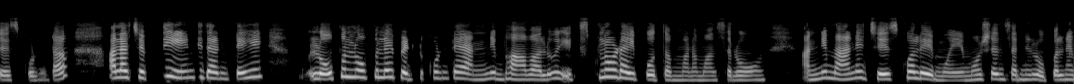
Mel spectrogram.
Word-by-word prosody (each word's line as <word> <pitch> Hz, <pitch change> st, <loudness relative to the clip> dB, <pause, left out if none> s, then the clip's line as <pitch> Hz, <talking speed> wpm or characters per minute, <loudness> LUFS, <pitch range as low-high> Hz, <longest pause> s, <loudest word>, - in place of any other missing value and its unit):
చేసుకుంటా. 205 Hz, +1 st, -5 dB, 0.5 s
అలా 320 Hz, +2 st, +8 dB
చెప్తే 310 Hz, +6 st, 0 dB
ఏంటిదంటే 290 Hz, -4 st, +1 dB, 0.7 s
లోపల 485 Hz, -8 st, +5 dB
లోపలే 330 Hz, +1 st, +1 dB
పెట్టుకుంటే 285 Hz, +4 st, -1 dB
అన్ని 235 Hz, +5 st, -4 dB
భావాలు 225 Hz, 0 st, -1 dB, 0.2 s
ఎక్స్ 235 Hz, -, -12 dB
ప్లోడ్ 340 Hz, -1 st, +3 dB
అయిపోతాం 220 Hz, -5 st, -1 dB
మనమసలు. 200 Hz, 0 st, -8 dB, 0.6 s
అన్నీ 270 Hz, +7 st, -2 dB
మేనేజ్ 260 Hz, +5 st, -1 dB
చేసుకోలేము 275 Hz, -, +4 dB
ఎమోషన్స్ 230 Hz, +3 st, -2 dB
అన్నీ 225 Hz, 0 st, -8 dB
లోపలనే 220 Hz, +3 st, -3 dB
245 Hz, 105 wpm, -24 LUFS, 220-300 Hz, 0.7 s, అలా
